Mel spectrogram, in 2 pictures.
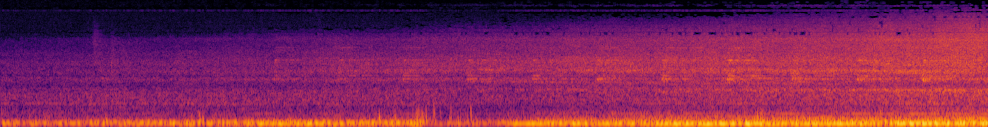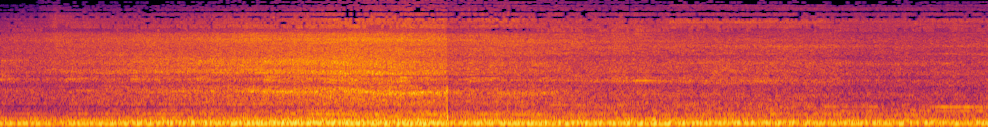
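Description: A train approaching and passing close by. Its low rumble builds steadily for about ten seconds, peaks, and stays loud.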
